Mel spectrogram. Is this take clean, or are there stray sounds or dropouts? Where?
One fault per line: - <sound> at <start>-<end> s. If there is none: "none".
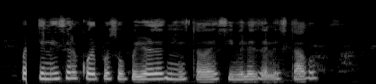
- dropout at 0.3-0.4 s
